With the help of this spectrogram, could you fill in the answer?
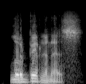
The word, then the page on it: libidinous: American English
